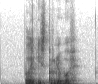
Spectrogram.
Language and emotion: Russian, neutral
